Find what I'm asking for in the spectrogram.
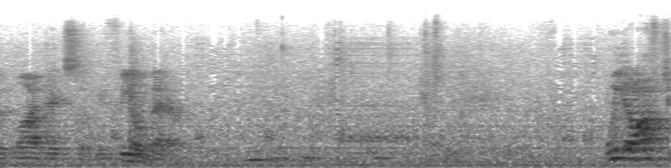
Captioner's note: audience softly chuckles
